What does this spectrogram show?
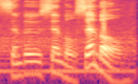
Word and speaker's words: Simbel: 230 miles away from Abu Simba, or Simbu, or whatever that is. What is it? Simbel. Like cymbals, like on a drum set, except it's not spelled the same way.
